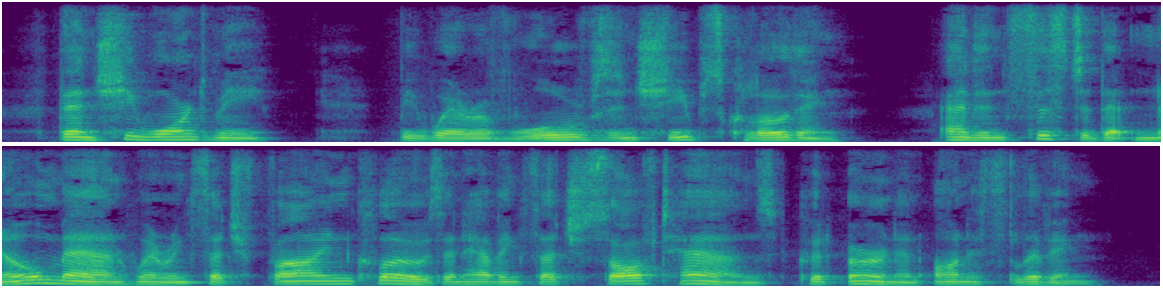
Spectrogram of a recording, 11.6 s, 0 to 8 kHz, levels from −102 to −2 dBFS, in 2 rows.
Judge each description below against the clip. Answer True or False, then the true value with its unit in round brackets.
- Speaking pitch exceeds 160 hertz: False (135 Hz)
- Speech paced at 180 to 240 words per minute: False (150 wpm)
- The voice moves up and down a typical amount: True (3.9 semitones)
